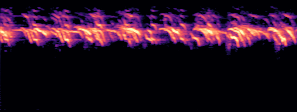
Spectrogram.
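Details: Group of colourful chicks chirping nonstop, shrill high peeps tumbling over each other in a busy, unbroken chorus.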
